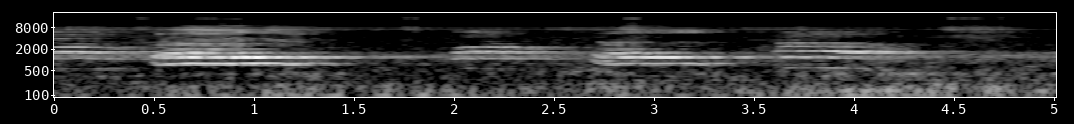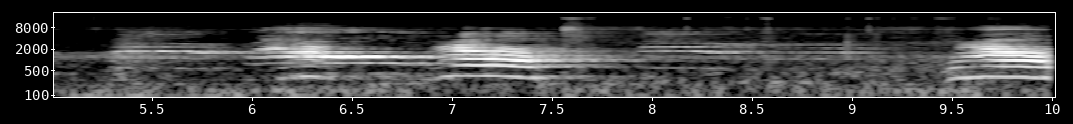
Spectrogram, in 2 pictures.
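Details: Female domestic cat in heat named Pretty calls for a tomcat in mating season, moving in and out: a series of meows, at first shorter and softer, then louder, strained yowls with falling pitch near the end.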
